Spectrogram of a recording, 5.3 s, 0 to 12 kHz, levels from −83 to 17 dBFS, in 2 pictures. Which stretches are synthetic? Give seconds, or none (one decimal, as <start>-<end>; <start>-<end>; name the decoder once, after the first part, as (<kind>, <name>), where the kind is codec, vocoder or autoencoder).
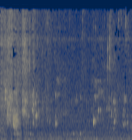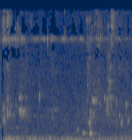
0.0-0.6 (autoencoder, DAC-VAE)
